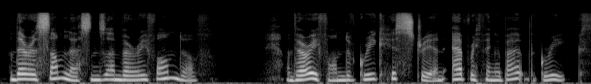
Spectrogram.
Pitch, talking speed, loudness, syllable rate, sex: 220 Hz, 205 wpm, -21 LUFS, 6.2 syllables/s, female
